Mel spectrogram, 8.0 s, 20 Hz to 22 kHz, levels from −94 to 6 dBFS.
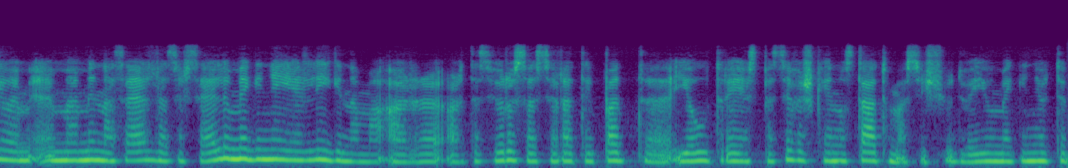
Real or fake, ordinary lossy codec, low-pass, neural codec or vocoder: fake; Opus, 64 kbps; 7.2 kHz; codec, 16 kHz in and 24 kHz out, 1 kbps, XY-Tokenizer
